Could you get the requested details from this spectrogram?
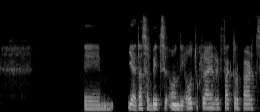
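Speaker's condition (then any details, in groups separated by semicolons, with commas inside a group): No condition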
